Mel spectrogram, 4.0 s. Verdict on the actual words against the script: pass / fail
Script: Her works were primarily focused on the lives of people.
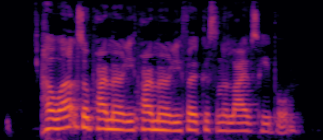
fail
